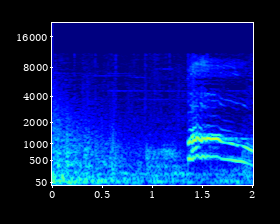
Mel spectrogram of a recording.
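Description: A fiery blast roars close by.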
